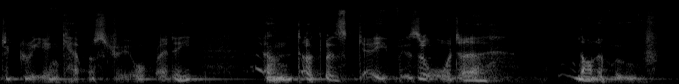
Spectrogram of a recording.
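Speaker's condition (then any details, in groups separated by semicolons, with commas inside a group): Spasmodic dysphonia; no known cure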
